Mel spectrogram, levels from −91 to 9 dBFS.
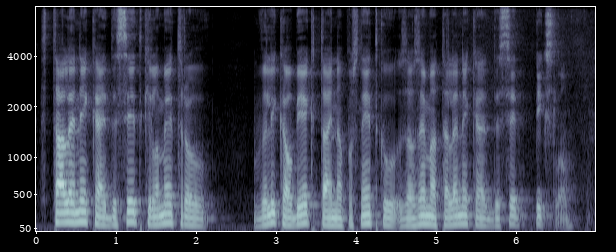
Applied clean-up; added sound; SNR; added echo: none; none; none; none.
